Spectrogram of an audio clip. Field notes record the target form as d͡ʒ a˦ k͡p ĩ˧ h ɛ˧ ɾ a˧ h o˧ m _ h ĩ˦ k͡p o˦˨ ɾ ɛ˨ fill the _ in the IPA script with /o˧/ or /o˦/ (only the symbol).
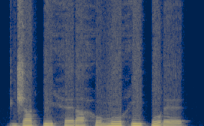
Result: o˦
